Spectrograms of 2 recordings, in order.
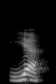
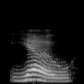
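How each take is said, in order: First: The vowel is a clear open a. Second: The vowel sounds rounded, like o. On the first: The speaker calls it right. "You need to hear that ah noise" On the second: The speaker calls it wrong. "if I don't make the fatha clear, it will start to sound like yo"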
